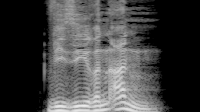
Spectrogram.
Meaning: inflection of anvisieren: 1. first/third-person plural present 2. first/third-person plural subjunctive I
- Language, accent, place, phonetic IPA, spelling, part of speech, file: German, Germany, Berlin, [viˌziːʁən ˈan], visieren an, verb, De-visieren an.ogg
